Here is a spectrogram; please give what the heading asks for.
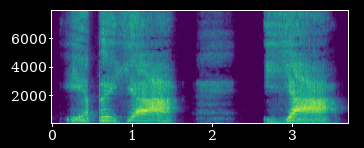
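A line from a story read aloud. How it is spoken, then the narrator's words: Muffled trembling whisper. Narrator (Russian): послышался из-под дивана дрожащий шепот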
